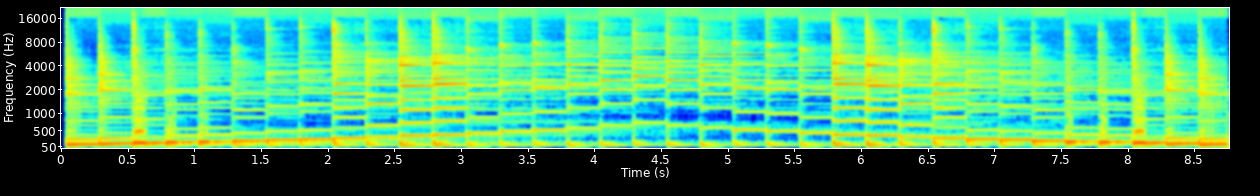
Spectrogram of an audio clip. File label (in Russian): Gamma Sol mazhor Tri noty pozitsiya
